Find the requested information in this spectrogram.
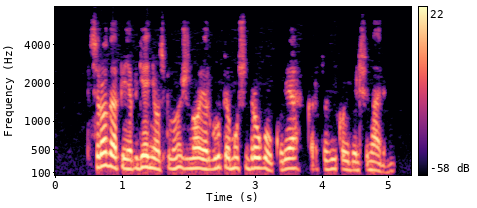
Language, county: Lithuanian, Vilnius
